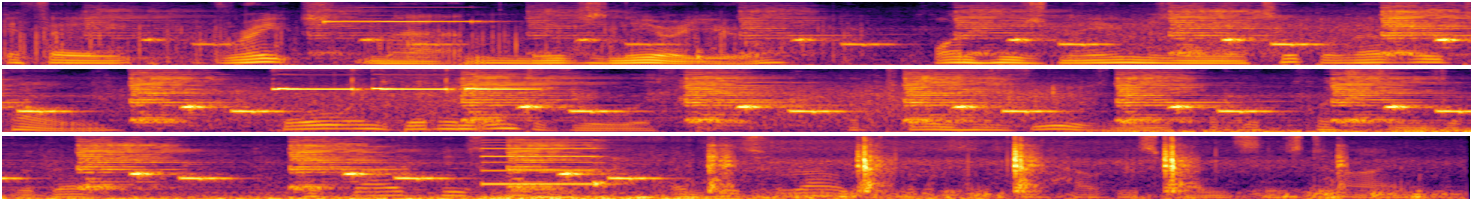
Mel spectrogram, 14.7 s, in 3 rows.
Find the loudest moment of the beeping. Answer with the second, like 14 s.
6 s.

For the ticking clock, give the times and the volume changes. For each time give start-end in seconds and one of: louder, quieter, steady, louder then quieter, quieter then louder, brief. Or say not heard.
0.1-14.6 louder.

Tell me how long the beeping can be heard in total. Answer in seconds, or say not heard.
2 s.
